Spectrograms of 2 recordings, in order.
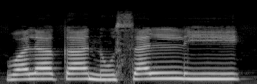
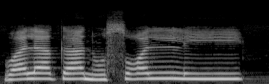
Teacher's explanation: यहाँ सौद है, उसकी जगह सीन की अदायगी हो जाती है, उसको बारीक कर दिया जाता है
